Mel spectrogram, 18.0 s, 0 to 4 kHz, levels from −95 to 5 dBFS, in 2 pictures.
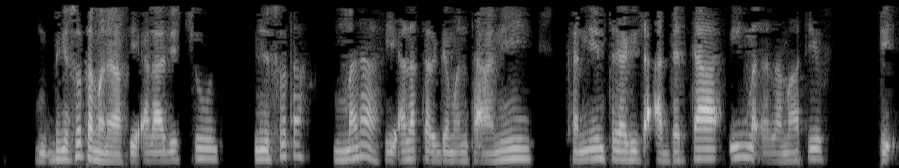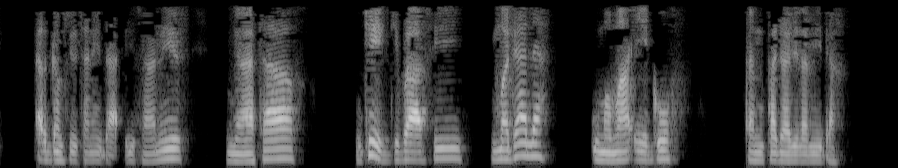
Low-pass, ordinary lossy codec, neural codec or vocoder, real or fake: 3.6 kHz; MP3, 16 kbps; codec, 16 kHz, 2 kbps, X-Codec, HuBERT features, trained on general audio; fake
